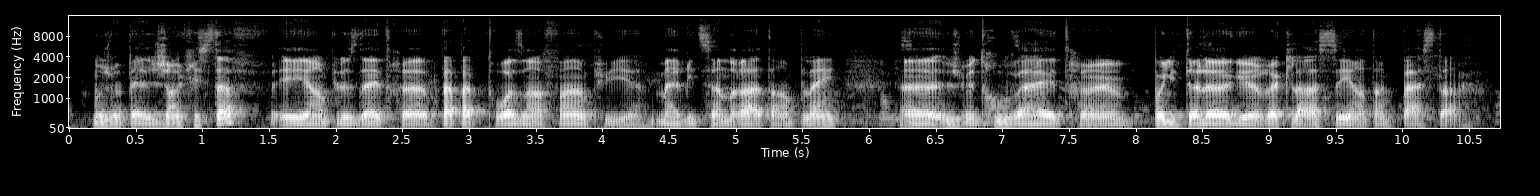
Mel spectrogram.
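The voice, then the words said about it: Montreal French accent. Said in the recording (French): “mon français impeccable de Montréal”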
